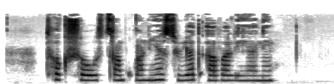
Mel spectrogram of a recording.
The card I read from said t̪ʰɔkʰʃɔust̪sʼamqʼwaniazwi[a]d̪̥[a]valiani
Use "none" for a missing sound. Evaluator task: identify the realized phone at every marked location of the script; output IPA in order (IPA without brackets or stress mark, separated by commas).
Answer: a, a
